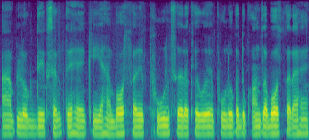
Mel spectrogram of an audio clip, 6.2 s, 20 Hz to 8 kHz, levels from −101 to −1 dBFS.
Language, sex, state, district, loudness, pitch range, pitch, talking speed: Hindi, male, Bihar, West Champaran, -17 LUFS, 110-115 Hz, 110 Hz, 205 wpm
